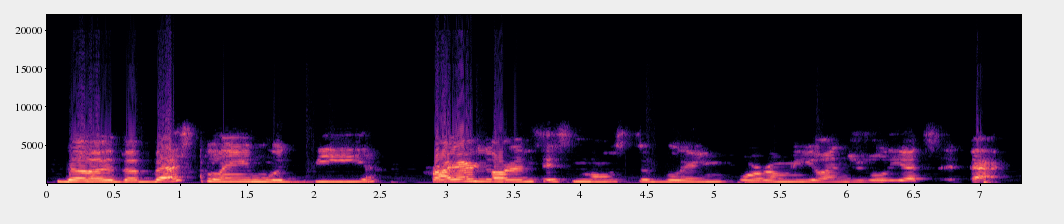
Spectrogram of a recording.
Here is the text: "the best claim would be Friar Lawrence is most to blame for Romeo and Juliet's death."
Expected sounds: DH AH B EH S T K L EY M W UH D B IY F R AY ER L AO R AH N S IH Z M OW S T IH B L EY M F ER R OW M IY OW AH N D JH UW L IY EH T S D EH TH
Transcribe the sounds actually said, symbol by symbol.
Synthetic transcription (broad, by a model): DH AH B EH S T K L EY M W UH D B IY P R AY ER L AO R AH N S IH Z M OW S T IH B L EY M F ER R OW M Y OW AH N JH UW L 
